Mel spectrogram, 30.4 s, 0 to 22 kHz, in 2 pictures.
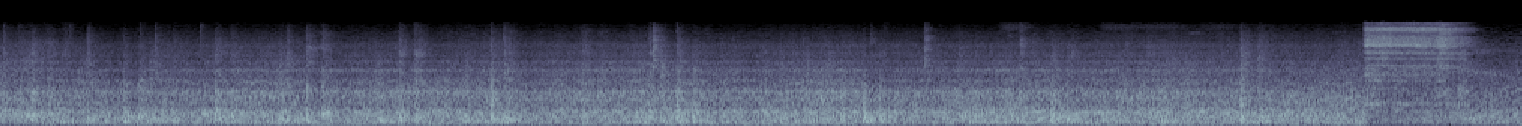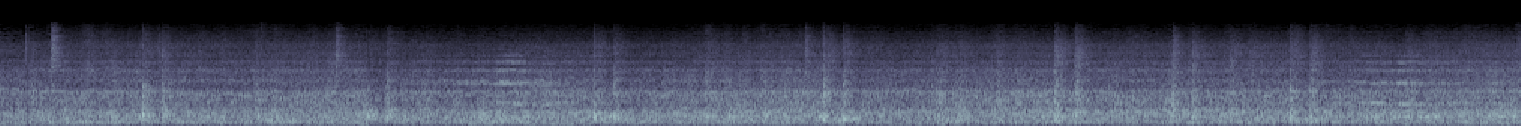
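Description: Shin-Keisei 8000 series electric train running, heard from the driver's cab: a steady rumble of wheels on rail with frequent rail-joint clicks and a constant hum. About fourteen seconds in there is a short, sharp, high hiss.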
